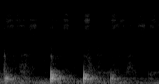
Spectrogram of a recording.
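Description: A pen scratches across paper while a maths problem is worked out, several quick, crisp strokes in an uneven rhythm, close and fairly quiet.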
